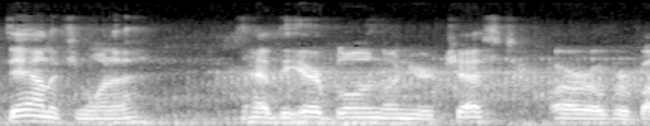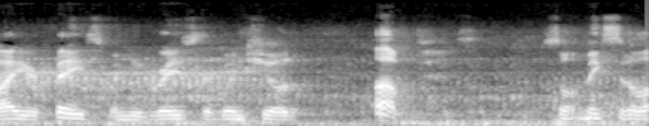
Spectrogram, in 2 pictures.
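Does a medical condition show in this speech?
No.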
